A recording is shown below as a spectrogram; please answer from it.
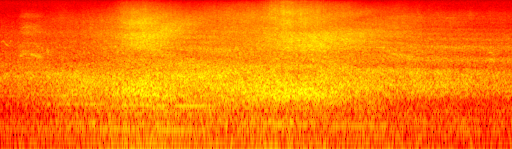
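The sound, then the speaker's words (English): An open-air Jeep drives by with a broad rush of engine and road noise. It builds, stays loud through the middle, then slowly fades, with a low rumble underneath. “Some dope just drove by in his open air Jeep”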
